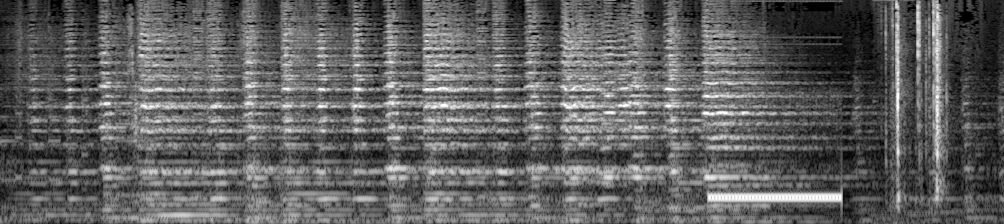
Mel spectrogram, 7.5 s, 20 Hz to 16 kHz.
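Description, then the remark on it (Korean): On the radio show Gayo Gwangjang's Gagwang Community Center segment, a bright musical jingle plays, then a single steady electronic telephone ring tone sounds for about a second, followed by a couple of sharp clicks as the line picks up for a listener's call. “네, 가광주민센터 이기광입니다. 1795님, 안녕하세요. 어, 무슨 일로 전화 주셨어요?”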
